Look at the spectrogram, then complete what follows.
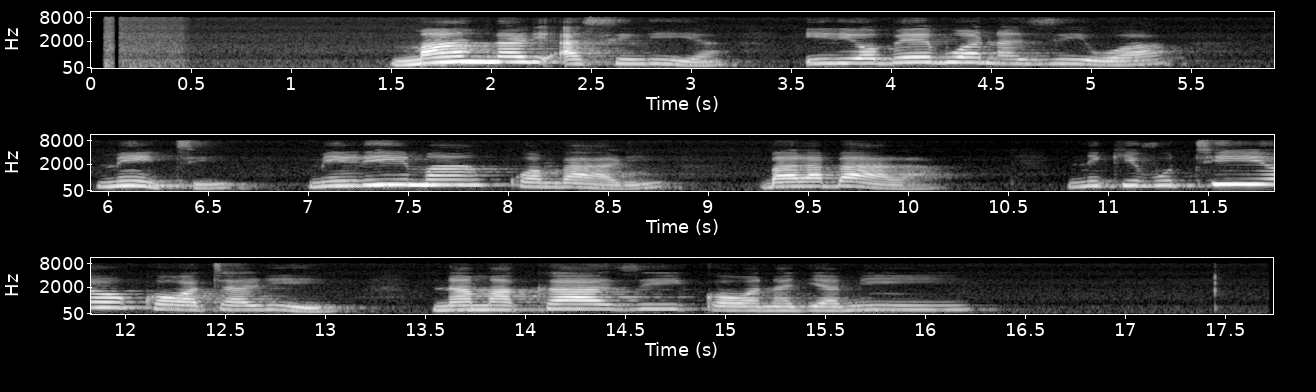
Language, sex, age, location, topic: Swahili, female, 25-35, Dar es Salaam, agriculture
